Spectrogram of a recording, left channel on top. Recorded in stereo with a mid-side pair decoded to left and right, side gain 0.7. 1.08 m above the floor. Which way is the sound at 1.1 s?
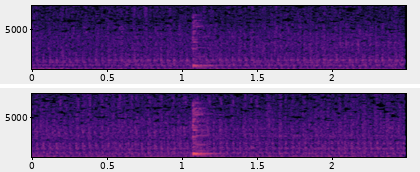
35° right.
